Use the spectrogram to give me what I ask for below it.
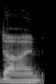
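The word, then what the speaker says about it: disme: And yes, it is pronounced dime.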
